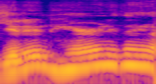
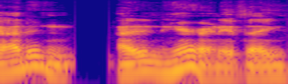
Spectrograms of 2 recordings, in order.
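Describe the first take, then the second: First: Retold question, pitched high in disbelief; incredulous neighbor. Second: Said in the usual way. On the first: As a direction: mimic her amazement in a higher voice.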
